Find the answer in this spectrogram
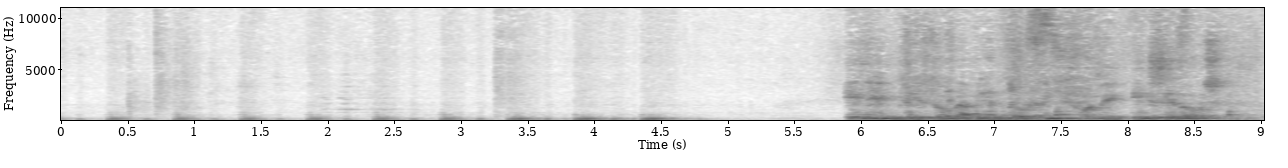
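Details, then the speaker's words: Persistent splitting of the second heart sound in a dog with dirofilariasis, unaffected by respiration, at 60 then 120 beats per minute. "la pilari Asis es una causa común de desdoblamiento persistente de s2 en el perro"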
